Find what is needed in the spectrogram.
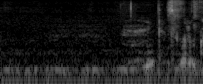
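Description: Quiet room tone with a faint steady low hum, then soft, half-whispered speech starting a little past the halfway point.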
